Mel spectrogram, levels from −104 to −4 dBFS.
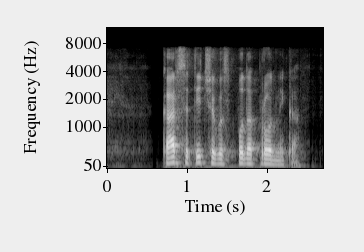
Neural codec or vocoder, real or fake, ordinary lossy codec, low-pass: codec, 16 kHz, 4.8 kbps, FACodec; fake; none; 7.2 kHz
